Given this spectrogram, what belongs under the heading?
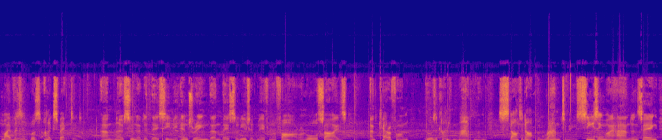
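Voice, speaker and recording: A man narrating a classic literary dialogue as a dramatized audiobook, in a measured, expressive storytelling manner. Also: on the low side, over music, a crowd in the background. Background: faint ambient background sound.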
